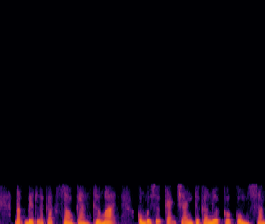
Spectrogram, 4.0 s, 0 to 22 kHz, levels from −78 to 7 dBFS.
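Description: From start to finish the speech carries G.729 codec damage, plainly audible. The codec rebuilds each 10 ms frame from a vocal tract filter, a pitch predictor and a sparse set of pulses, discarding the original waveform detail. The result is intelligible but rough and faintly synthetic. Nothing above 3.8 kHz survives, so sibilants lose their crispness. The texture fits an 8 kbit/s G.729A stream.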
